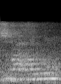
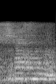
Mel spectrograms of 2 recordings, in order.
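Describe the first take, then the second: The two takes are said the same way.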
